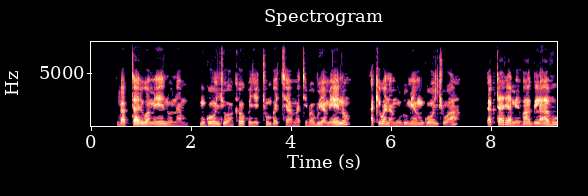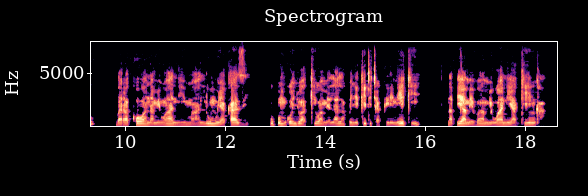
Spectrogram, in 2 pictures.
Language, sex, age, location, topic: Swahili, male, 18-24, Nakuru, health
